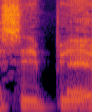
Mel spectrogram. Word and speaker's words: SAP: Comment il prononce SAP ou SAP? – SAP, ouais, c'est SAP. SAP. Effectivement.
